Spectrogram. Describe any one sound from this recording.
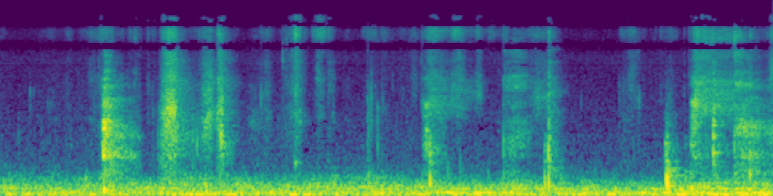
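A plastic charger handle clicks and rattles in a person's hands.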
